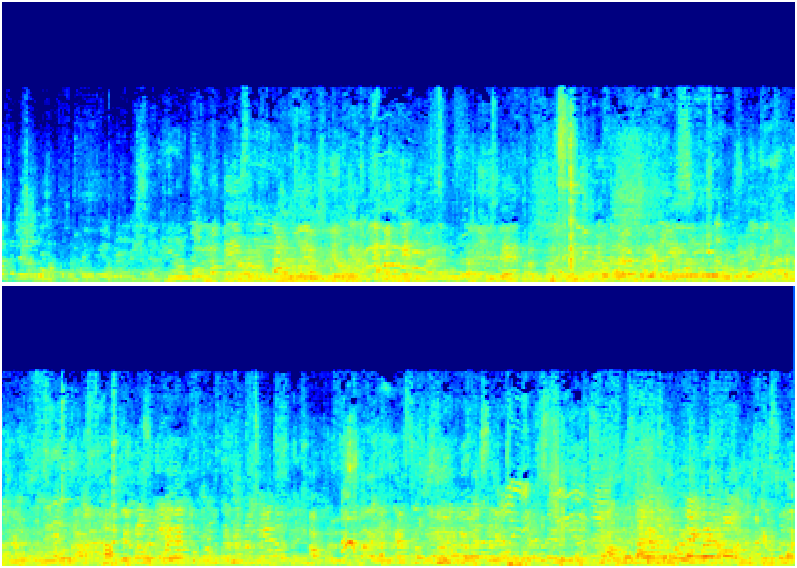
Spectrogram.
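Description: A woman speaks to a group of children.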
